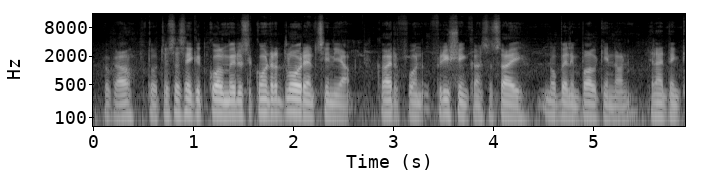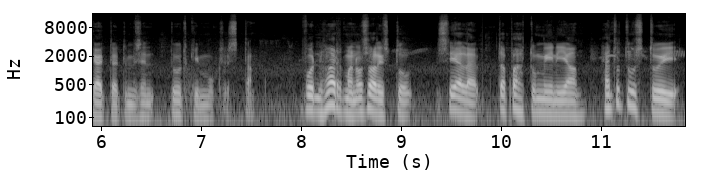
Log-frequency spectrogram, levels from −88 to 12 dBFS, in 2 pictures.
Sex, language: male, Finnish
